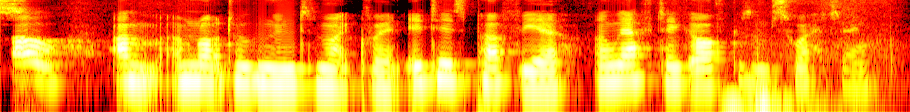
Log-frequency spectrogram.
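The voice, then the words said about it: English Midlands accent. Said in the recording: “Your Midlands accent makes that sound ridiculous.”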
